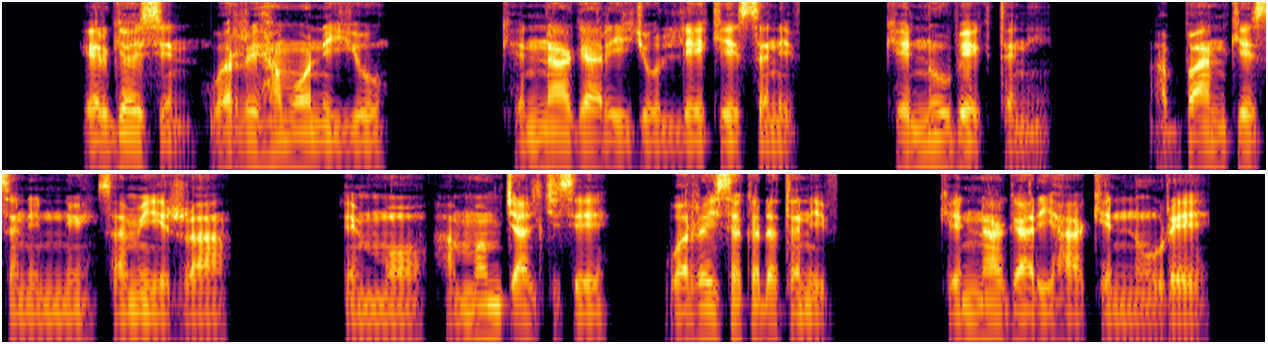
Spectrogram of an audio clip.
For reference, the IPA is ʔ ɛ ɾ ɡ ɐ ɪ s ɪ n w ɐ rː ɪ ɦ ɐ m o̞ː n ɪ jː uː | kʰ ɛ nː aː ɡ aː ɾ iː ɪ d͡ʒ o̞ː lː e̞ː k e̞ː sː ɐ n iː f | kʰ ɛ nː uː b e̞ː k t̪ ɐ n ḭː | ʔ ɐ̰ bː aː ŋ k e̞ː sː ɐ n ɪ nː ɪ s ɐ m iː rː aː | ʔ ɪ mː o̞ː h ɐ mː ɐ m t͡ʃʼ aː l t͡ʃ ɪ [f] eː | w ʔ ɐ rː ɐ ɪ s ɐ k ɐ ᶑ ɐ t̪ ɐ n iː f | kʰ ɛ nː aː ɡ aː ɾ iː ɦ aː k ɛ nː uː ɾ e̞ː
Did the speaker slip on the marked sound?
yes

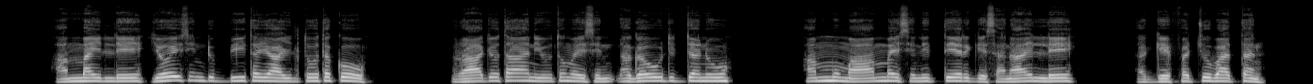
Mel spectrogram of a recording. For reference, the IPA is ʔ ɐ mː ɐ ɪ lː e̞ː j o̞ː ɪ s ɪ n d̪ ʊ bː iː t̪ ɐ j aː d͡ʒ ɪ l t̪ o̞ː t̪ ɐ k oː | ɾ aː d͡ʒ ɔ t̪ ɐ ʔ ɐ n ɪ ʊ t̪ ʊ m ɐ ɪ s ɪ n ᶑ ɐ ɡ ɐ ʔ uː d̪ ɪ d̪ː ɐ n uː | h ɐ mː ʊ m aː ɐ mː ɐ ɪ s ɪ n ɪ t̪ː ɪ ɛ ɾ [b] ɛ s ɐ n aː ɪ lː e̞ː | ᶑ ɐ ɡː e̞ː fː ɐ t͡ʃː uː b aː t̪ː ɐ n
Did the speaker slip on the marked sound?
yes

